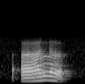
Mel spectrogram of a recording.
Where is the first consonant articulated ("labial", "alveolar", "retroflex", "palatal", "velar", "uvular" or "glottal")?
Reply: glottal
